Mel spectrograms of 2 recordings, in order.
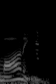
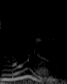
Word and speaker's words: Mooney: is it JB Mooney is that how you pronounce it JB Mooney I always call him Monty oh it's Mooney man but no but if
